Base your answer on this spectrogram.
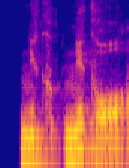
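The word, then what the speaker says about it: Nicoll: Nicole, I believe is how you pronounce his name, Maurice Nicole, yes, who you are honoring in this series, might call this the observing eye, a term which I suspect you're familiar with.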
